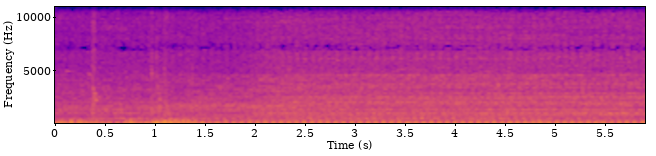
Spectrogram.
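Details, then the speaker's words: Honda Vario 125 after radiator repair: quick steady tapping about three per second over the idling engine, from the CVT roller clip, left unreplaced to keep cost down. "untuk bunyi tok tok tok tok tok itu di bagian klip rollernya kita enggak ada penggantian di situ karena motornya ee mintanya itu kalau bisa diminimkan budgetnya"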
